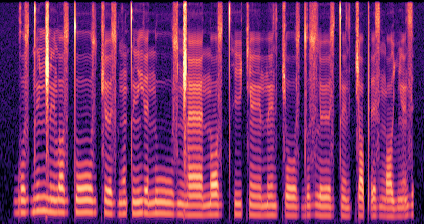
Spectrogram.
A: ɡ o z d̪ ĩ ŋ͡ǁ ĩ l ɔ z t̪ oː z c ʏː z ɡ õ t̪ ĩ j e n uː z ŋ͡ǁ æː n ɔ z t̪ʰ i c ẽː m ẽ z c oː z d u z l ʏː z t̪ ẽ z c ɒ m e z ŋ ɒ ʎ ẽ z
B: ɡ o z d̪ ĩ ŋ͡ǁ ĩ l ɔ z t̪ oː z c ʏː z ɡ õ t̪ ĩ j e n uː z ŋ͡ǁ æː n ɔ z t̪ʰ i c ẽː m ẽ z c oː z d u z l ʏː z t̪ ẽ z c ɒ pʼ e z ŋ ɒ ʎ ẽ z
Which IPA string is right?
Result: B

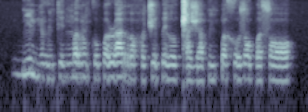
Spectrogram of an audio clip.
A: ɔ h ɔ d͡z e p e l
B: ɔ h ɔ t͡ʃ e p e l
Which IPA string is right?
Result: B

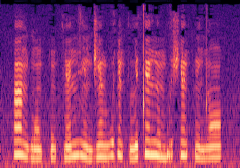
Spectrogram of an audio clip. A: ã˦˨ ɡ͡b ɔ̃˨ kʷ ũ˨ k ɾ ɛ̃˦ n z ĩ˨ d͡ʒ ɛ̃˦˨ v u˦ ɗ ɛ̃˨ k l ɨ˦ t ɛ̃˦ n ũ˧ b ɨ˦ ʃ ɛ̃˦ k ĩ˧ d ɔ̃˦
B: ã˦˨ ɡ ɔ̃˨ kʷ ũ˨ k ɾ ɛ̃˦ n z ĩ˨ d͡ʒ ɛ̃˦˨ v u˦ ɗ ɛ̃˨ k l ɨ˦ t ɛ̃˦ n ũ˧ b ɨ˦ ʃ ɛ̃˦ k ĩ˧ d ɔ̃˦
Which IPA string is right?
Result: A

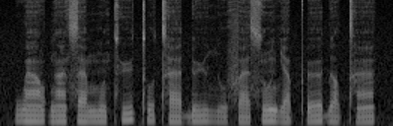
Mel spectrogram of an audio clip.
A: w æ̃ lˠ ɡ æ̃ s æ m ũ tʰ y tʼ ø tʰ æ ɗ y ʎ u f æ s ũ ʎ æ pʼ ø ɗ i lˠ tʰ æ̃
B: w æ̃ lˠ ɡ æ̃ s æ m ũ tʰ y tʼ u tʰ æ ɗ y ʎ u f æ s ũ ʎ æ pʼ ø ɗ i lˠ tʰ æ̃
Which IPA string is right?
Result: B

